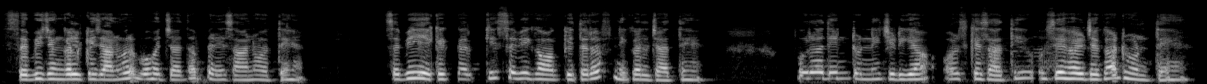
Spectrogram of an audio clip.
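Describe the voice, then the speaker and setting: High-voiced woman narrating an animal fable. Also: steady tone, unhurried, darkish tone, no echo, rough recording.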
